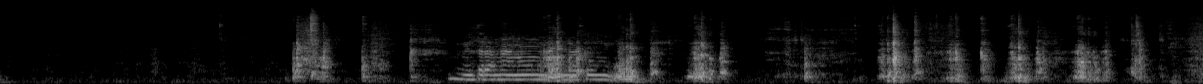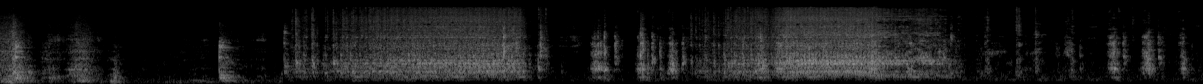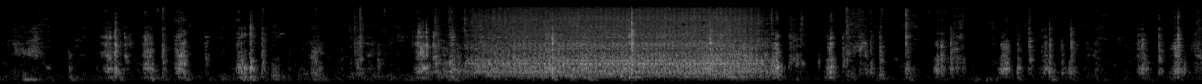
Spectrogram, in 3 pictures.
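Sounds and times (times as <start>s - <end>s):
sewing machine running: 14.9s - 17.4s, 18.9s - 21.7s, 28.3s - 31.9s.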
